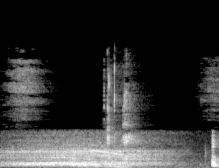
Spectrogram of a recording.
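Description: A dramatic sound effect from the music video's soundtrack: a swell of rushing noise with a slowly falling tone. It builds over the first second and fades away near the end.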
